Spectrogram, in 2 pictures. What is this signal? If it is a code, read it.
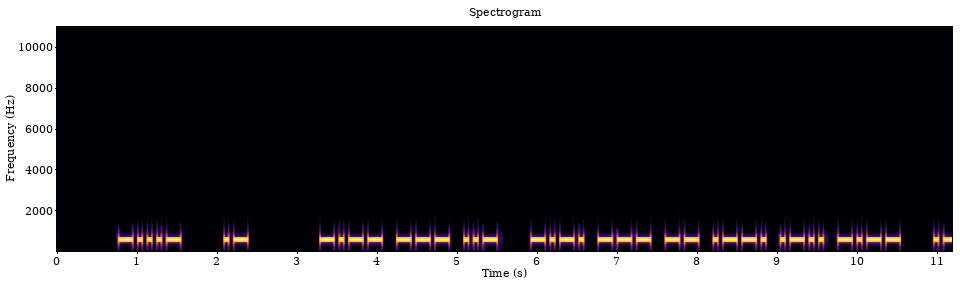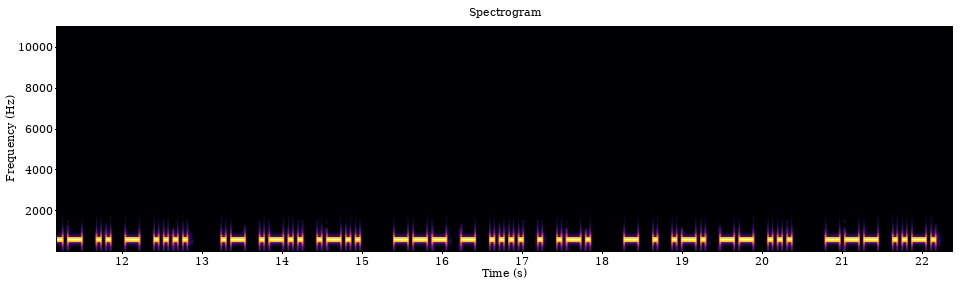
Morse code, heard as a keyed tone, about 20 wpm, 600 Hz. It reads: <BT> A YOU COMPLY WITH ALL OTHER TERMS OF
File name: cw-books / winnie-the-pooh / winnie-20wpm-page-0117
